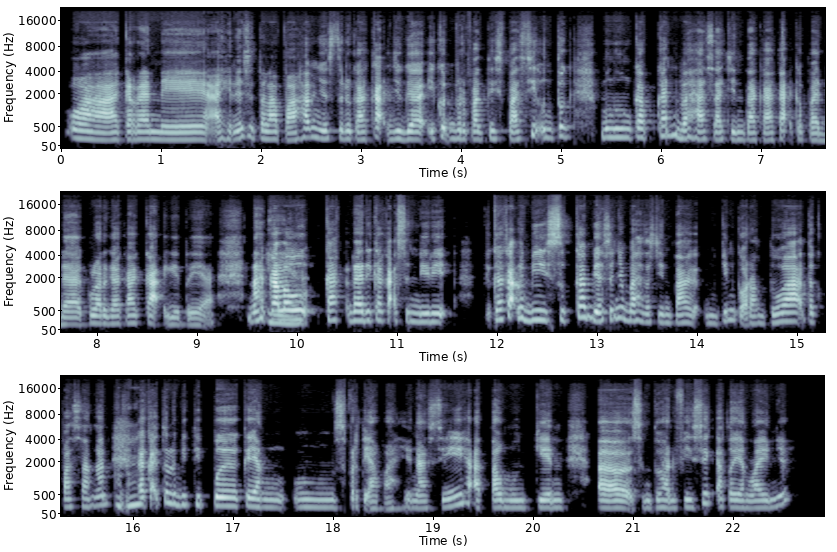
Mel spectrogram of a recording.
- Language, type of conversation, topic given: Indonesian, podcast, Bagaimana pengalamanmu saat pertama kali menyadari bahasa cinta keluargamu?
- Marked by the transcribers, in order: none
